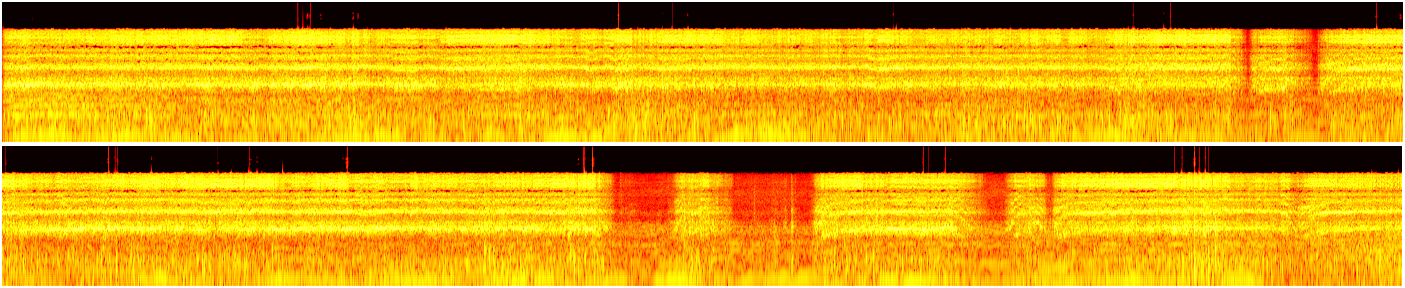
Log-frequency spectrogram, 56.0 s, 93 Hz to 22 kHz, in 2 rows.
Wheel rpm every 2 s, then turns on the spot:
230, 230, 230, 230, 210, 220, 220, 230, 230, 230, 230, 200, 130, 130, 210, 230, 220, 230, 230, 210, 50, 20, 160, 150, 110, 220, 200, 210.
42-44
